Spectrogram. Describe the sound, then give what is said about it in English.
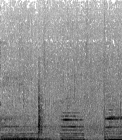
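Heavy water pours down like torrential rain onto a person standing beneath it, a dense, steady hiss that carries on without break and swells slightly louder near the end. “He backs up slowly until he's submersed in the downpour that resembles torrential rain.”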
